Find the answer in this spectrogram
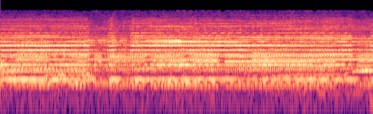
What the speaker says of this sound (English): honk for your next United States Senators, John Ossoff and Reverend Raphael Warnock.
